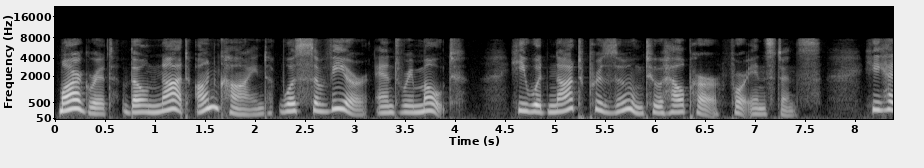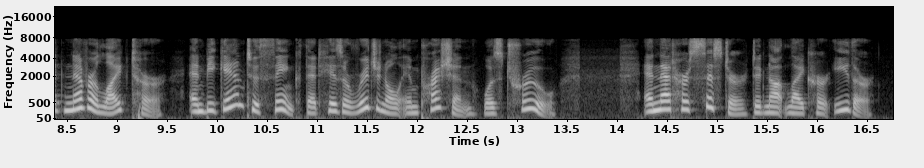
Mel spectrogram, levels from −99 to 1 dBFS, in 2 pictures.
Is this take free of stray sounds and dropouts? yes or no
yes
